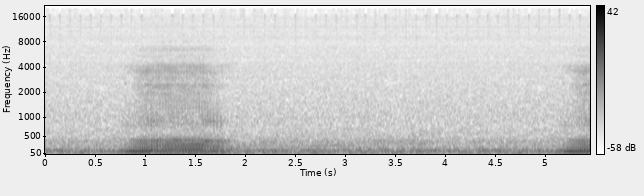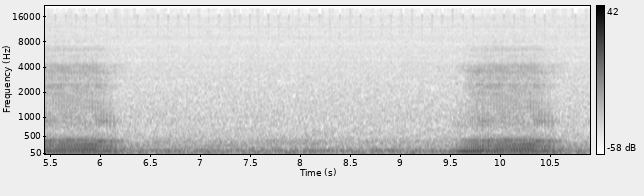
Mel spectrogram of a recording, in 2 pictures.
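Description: Three loud, rough snores on inhaling, about every 4.5 seconds with quiet breathing between, in a still room: ordinary snoring.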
